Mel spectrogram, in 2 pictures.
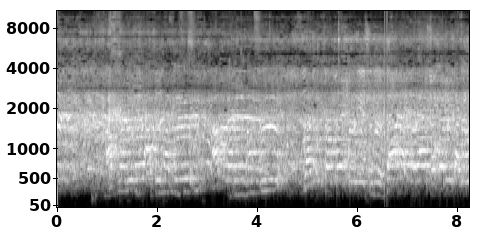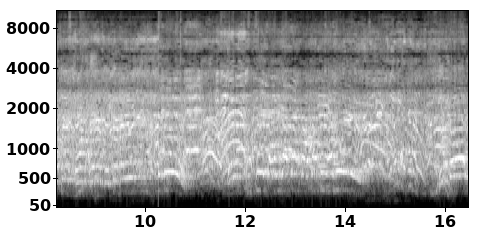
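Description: A man speaks loudly and forcefully through a loudspeaker to a crowd outdoors.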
